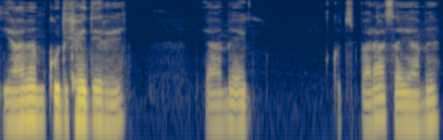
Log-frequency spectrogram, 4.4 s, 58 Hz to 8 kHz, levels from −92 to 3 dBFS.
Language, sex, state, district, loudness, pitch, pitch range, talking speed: Hindi, male, Arunachal Pradesh, Papum Pare, -20 LUFS, 115 Hz, 105-120 Hz, 175 wpm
